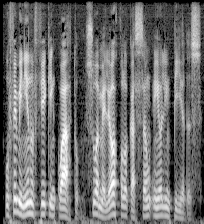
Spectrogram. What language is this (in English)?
Portuguese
